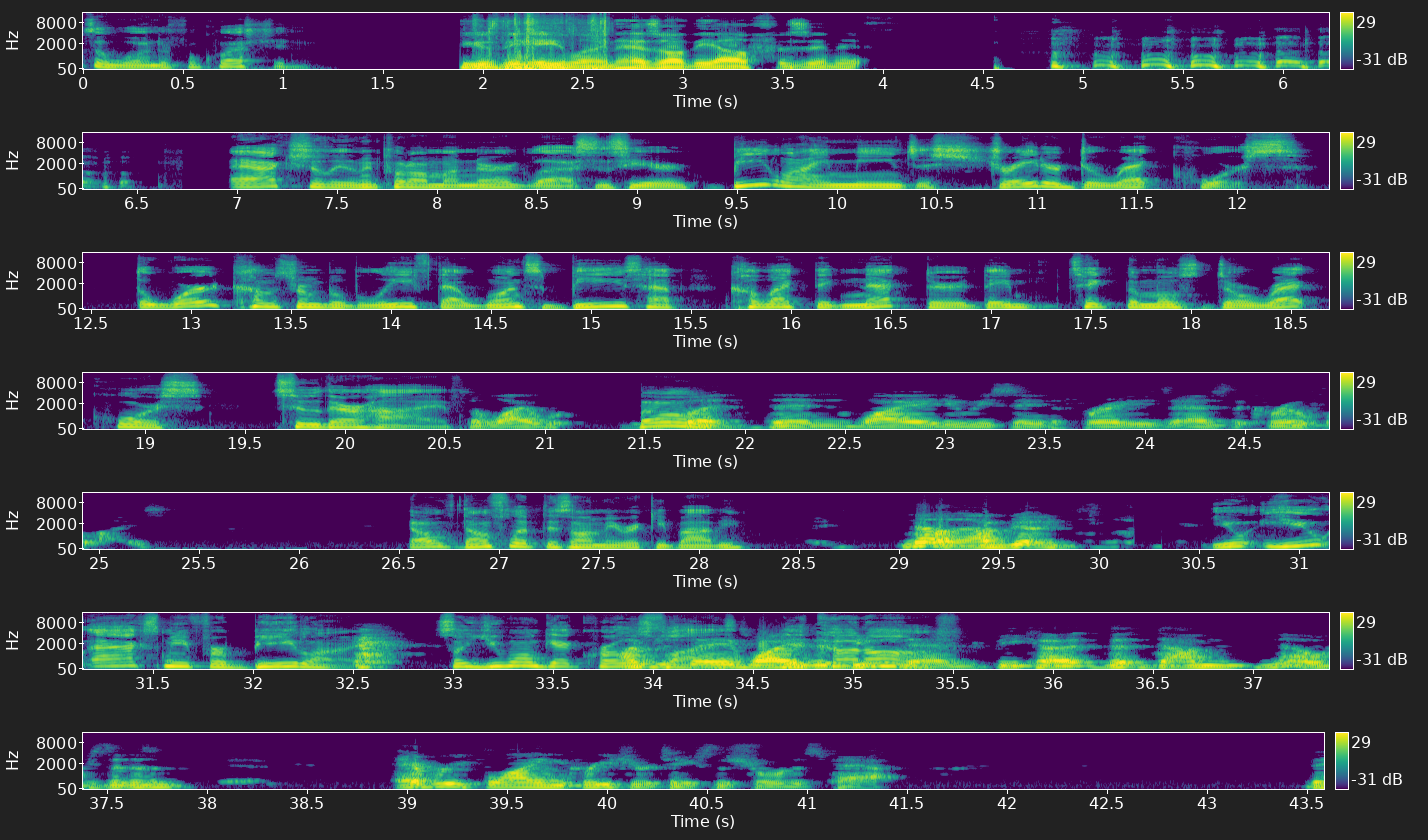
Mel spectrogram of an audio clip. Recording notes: Please note we experienced some microphone issues and we're currently adjusting for future episodes.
